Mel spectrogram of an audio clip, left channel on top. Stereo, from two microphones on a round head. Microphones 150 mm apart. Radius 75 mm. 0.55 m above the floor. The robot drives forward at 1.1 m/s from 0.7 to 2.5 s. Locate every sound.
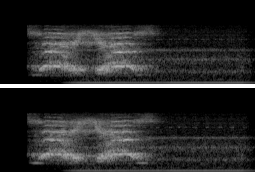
0.3 s a scream: 5° left (ahead or behind), 7 m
